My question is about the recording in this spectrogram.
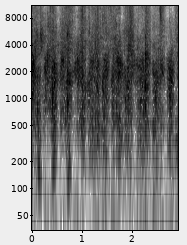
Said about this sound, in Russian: Классно. Супер. Похлопаем. Классно, ребята.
